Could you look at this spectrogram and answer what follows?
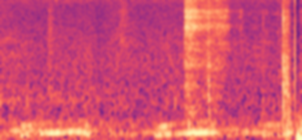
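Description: Female pigeons kept in an allotment loft coo softly and close by, with low, rolling repeated calls and a faint rustle near the end.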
